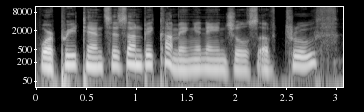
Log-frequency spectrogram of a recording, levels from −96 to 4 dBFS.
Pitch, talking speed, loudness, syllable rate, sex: 140 Hz, 155 wpm, -18 LUFS, 4.6 syllables/s, male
